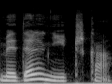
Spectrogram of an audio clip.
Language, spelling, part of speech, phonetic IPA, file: Polish, mydelniczka, noun, [ˌmɨdɛlʲˈɲit͡ʃka], Pl-mydelniczka.ogg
